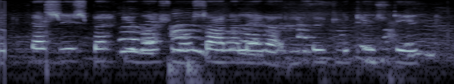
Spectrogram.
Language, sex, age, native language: Icelandic, male, 11, Vietnamese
